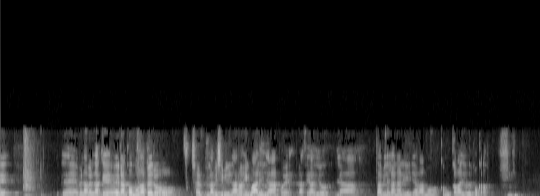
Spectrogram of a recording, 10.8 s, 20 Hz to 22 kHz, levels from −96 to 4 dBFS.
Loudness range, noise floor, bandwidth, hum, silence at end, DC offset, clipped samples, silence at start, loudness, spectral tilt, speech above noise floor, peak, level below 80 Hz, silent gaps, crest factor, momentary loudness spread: 7 LU; -52 dBFS; 8 kHz; none; 0.35 s; under 0.1%; under 0.1%; 0 s; -29 LUFS; -4 dB/octave; 23 dB; -8 dBFS; -72 dBFS; none; 22 dB; 14 LU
